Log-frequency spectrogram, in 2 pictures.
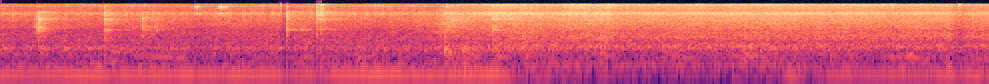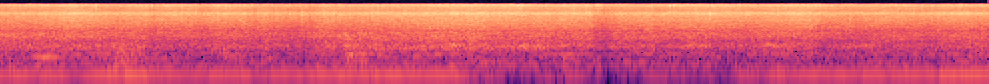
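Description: Ginger-garlic paste and browned onions frying in hot oil in a nonstick wok, stirred with a wooden spatula: a few sharp clicks of the spatula against the pan, then from about two seconds in a louder, steady sizzle as the paste is worked into the oil.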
